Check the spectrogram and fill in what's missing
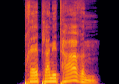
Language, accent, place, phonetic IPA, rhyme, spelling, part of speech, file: German, Germany, Berlin, [pʁɛplaneˈtaːʁən], -aːʁən, präplanetaren, adjective, De-präplanetaren.ogg
- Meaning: inflection of präplanetar: 1. strong genitive masculine/neuter singular 2. weak/mixed genitive/dative all-gender singular 3. strong/weak/mixed accusative masculine singular 4. strong dative plural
